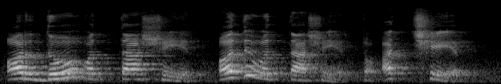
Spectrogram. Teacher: 9મો નિયમ, અનુનાસિક સિવાયના કોઈ પણ સ્પર્શ વ્યંજન પછી જો શકોરાનો મીંડાવળો તમે લોકો કહો છો આવે તો શનો છ થાય છે, છત્રીનો છ. અનુનાસિક સિવાયના કોઈ પણ સ્પર્શ વ્યંજન પછી જો શ આવે તો એ શનો છ થાય. સંસ્કૃતમાં આ નિયમ વૈકલ્પિક છે, પરંતુ ગુજરાતીમાં છ વાળું રૂપ વપરાય છે.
